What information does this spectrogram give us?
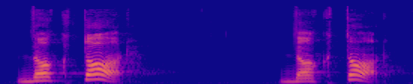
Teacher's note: the natural emphasis on this word falls on the second to last vowel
